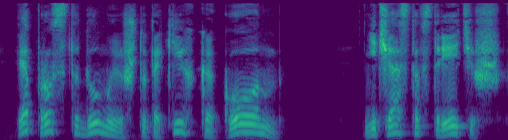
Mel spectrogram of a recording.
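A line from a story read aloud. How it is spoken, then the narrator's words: Plain. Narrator (Russian): сказал он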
